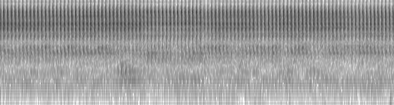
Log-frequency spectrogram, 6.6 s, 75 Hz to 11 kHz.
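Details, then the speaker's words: 1971 International Harvester 1110 pickup with AMC 232 engine, temporary electric fuel pump feeding a rebuilt carburetor, engine off: rapid, regular high-pitched ticking that eases once the bowl fills; normal pump operation, no leaks. "you can hear the fuel pump quieted down so now it's a it's got resistance against it i don't see anything leaking out of the fuel bowl so that's a good sign"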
